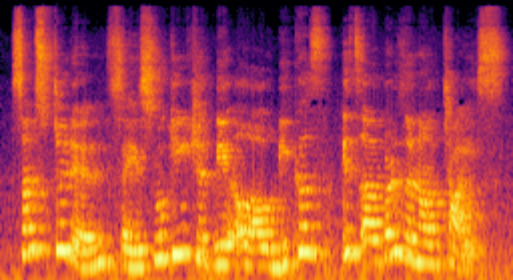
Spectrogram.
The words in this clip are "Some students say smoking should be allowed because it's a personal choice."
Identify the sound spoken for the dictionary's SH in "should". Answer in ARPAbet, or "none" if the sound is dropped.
SH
